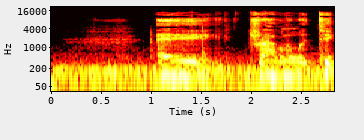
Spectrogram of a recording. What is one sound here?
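A man speaks with animation close to a microphone in a small room.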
